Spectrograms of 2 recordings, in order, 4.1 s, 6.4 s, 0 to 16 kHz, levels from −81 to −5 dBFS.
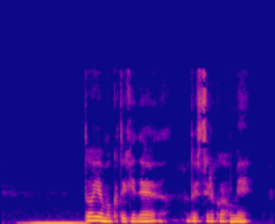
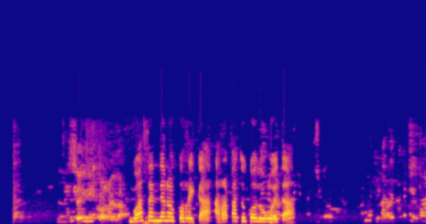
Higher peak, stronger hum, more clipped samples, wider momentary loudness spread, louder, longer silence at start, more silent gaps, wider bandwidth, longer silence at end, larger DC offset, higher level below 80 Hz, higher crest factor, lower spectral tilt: second, -8 dBFS vs 0 dBFS; neither; neither; second, 15 LU vs 22 LU; second, -23 LUFS vs -13 LUFS; about the same, 0.25 s vs 0.2 s; neither; first, 11.5 kHz vs 7.6 kHz; first, 0.4 s vs 0 s; neither; about the same, -54 dBFS vs -52 dBFS; about the same, 14 dB vs 14 dB; first, -7 dB/octave vs -5.5 dB/octave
